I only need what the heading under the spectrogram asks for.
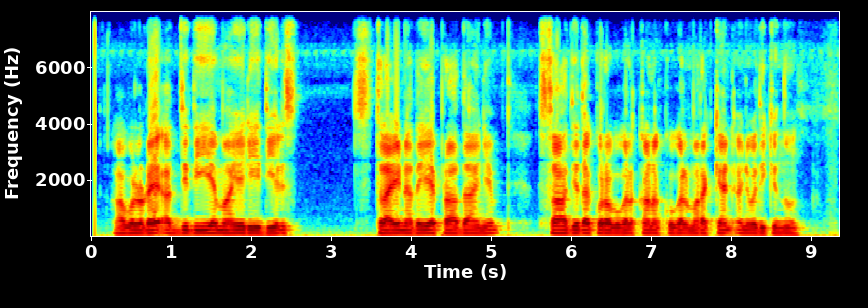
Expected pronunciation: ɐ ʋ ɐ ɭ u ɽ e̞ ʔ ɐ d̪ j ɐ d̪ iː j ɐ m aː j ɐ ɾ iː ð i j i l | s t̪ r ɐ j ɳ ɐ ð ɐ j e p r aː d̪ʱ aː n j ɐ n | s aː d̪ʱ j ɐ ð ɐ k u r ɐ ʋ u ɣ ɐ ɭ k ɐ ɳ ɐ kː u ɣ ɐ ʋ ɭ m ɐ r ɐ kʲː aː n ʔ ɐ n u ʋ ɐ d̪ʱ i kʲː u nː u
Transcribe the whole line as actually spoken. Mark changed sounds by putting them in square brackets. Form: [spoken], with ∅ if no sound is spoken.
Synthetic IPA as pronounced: ɐ ʋ ɐ ɭ u ɽ e̞ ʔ ɐ d̪ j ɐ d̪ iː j ɐ m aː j ɐ ɾ iː ð i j i l | s t̪ r ɐ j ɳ ɐ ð ɐ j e p r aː d̪ʱ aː n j ɐ [m] | s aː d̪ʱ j ɐ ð ɐ k u r ɐ ʋ u ɣ ɐ ɭ k ɐ ɳ ɐ kː u ɣ ɐ [∅] ɭ m ɐ r ɐ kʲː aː n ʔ ɐ n u ʋ ɐ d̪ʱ i kʲː u nː u

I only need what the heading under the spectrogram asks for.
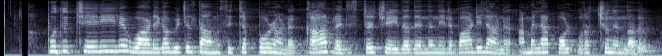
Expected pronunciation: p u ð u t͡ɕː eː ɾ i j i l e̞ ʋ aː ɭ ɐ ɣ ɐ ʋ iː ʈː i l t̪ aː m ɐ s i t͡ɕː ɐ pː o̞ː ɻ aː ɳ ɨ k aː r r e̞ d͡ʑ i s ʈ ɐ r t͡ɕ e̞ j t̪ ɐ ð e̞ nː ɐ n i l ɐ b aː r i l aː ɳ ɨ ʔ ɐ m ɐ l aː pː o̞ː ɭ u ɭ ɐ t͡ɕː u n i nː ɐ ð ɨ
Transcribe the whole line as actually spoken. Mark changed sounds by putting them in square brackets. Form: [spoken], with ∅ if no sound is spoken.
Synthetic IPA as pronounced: p u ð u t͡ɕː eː ɾ i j i l e̞ ʋ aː [ɽ] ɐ ɣ ɐ ʋ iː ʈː i l t̪ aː m ɐ s i t͡ɕː ɐ pː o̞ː ɻ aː ɳ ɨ k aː r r e̞ d͡ʑ i s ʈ ɐ r t͡ɕ e̞ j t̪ ɐ ð e̞ nː ɐ n i l ɐ b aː [ɽ] i l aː ɳ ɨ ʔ ɐ m ɐ l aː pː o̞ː ɭ u [r] ɐ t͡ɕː u n i nː ɐ ð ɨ

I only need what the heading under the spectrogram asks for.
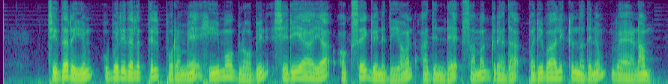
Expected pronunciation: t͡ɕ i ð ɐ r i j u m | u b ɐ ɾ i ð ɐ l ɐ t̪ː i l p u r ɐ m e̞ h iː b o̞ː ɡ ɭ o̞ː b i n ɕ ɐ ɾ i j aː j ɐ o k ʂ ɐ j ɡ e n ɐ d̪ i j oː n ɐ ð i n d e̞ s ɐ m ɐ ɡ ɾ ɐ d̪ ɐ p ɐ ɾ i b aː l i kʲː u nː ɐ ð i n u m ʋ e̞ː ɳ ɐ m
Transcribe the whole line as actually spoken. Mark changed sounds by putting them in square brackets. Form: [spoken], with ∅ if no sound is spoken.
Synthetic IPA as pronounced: t͡ɕ i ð ɐ r i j u m | u b ɐ ɾ i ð ɐ l ɐ t̪ː i l p u r ɐ m e̞ h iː [m] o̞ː ɡ ɭ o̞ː b i n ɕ ɐ ɾ i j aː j ɐ o k [s] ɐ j ɡ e n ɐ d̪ i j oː n ɐ ð i n d e̞ s ɐ m ɐ ɡ ɾ ɐ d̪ ɐ p ɐ ɾ i b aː l i kʲː u nː ɐ ð i n u m ʋ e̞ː ɳ ɐ m

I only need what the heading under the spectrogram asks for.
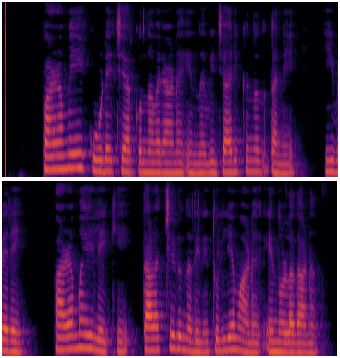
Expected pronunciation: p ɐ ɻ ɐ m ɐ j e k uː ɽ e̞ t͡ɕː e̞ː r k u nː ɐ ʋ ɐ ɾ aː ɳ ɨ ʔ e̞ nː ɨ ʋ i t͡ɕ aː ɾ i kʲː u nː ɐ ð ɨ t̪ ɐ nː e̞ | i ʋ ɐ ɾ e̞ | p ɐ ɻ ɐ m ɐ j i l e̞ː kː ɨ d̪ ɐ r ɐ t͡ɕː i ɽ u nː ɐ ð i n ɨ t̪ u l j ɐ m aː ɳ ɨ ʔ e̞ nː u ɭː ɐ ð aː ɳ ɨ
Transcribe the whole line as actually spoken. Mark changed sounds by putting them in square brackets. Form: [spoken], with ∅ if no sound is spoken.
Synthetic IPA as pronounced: p ɐ ɻ ɐ m ɐ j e k uː ɽ e̞ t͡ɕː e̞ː r k u nː ɐ ʋ ɐ ɾ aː ɳ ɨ ʔ e̞ nː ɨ ʋ i t͡ɕ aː ɾ i kʲː u nː ɐ ð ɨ t̪ ɐ nː e̞ | i ʋ ɐ ɾ e̞ | p ɐ ɻ ɐ m ɐ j i l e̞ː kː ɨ [t̪] ɐ [ɭ] ɐ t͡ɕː i ɽ u nː ɐ ð i n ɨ t̪ u l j ɐ m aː ɳ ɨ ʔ e̞ nː u ɭː ɐ ð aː ɳ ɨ

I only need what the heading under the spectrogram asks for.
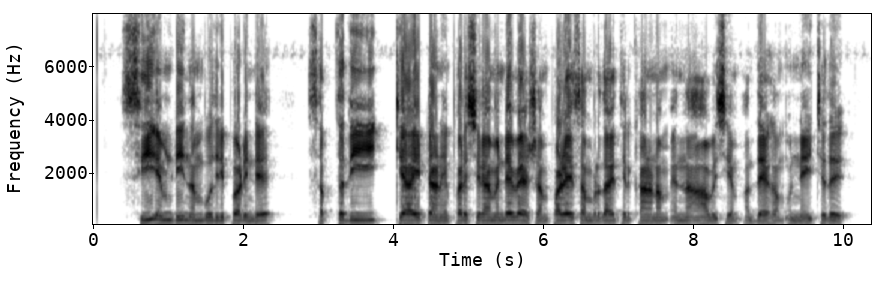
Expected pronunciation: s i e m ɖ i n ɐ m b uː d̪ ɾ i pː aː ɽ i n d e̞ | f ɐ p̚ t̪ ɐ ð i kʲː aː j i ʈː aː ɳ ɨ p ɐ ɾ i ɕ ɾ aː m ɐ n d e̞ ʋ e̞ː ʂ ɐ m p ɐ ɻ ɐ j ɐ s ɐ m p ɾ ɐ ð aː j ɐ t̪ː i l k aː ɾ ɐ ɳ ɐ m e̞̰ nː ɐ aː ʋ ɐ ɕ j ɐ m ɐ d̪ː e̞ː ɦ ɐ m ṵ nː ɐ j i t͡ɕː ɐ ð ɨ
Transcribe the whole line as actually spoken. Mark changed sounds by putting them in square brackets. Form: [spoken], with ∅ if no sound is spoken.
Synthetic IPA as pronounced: s i e m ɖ i n ɐ m b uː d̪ ɾ i pː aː ɽ i n d e̞ | [s] ɐ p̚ t̪ ɐ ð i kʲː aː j i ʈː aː ɳ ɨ p ɐ ɾ i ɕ ɾ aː m ɐ n d e̞ ʋ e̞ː ʂ ɐ m p ɐ ɻ ɐ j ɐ s ɐ m p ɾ ɐ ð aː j ɐ t̪ː i l k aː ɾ ɐ ɳ ɐ m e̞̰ nː ɐ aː ʋ ɐ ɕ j ɐ m ɐ d̪ː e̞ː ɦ ɐ m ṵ nː ɐ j i t͡ɕː ɐ ð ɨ

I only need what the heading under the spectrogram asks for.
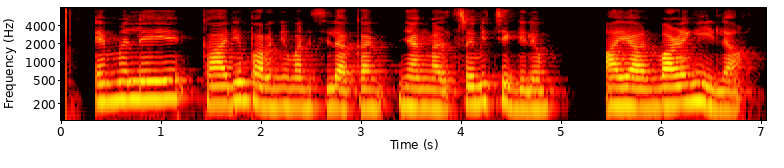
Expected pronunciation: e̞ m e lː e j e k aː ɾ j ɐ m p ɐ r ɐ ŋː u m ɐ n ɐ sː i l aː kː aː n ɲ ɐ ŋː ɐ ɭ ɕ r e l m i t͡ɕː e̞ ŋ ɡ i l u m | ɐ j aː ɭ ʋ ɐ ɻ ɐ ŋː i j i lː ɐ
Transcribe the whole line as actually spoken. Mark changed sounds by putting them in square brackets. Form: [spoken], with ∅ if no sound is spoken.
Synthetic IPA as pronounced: e̞ m e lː e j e k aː ɾ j ɐ m p ɐ r ɐ [ɲː] u m ɐ n ɐ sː i l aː kː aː n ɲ ɐ ŋː ɐ ɭ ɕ r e [∅] m i t͡ɕː e̞ ŋ ɡ i l u m | ɐ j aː ɭ ʋ ɐ ɻ ɐ ŋː i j i lː ɐ

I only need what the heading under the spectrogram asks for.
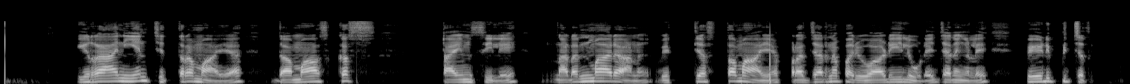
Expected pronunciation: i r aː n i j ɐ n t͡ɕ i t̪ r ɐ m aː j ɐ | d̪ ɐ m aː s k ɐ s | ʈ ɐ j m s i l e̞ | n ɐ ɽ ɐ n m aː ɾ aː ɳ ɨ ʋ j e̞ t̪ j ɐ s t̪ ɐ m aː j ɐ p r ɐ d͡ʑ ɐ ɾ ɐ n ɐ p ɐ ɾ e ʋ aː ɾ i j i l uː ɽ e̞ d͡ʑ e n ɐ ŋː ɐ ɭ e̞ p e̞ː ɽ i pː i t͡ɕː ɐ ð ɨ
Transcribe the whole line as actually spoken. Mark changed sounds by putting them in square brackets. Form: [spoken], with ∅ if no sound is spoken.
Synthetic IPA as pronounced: i r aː n i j ɐ n t͡ɕ i t̪ r ɐ m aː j ɐ | d̪ ɐ m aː s k ɐ s | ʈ ɐ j m s i l e̞ | n ɐ ɽ ɐ n m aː ɾ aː ɳ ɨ ʋ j e̞ t̪ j ɐ s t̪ ɐ m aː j ɐ p r ɐ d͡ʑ ɐ ɾ ɐ n ɐ p ɐ ɾ [i] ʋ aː [ɽ] i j i l uː ɽ e̞ d͡ʑ e n ɐ ŋː ɐ ɭ e̞ p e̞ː ɽ i pː i t͡ɕː ɐ ð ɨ

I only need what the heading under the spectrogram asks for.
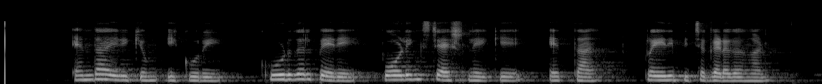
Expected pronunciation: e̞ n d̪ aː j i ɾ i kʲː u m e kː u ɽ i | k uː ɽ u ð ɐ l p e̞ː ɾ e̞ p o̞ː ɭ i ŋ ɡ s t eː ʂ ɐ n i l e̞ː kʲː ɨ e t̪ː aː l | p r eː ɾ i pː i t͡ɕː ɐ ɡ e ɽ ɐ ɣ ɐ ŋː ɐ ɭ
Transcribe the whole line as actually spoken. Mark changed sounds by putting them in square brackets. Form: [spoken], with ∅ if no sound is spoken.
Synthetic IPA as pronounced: e̞ n d̪ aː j i ɾ i kʲː u m [i] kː u [r] i | k uː ɽ u ð ɐ l p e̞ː ɾ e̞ p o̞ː ɭ i ŋ ɡ s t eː ʂ ɐ n i l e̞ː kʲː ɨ e t̪ː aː l | p r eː ɾ i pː i t͡ɕː ɐ ɡ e ɽ ɐ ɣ ɐ ŋː ɐ ɭ

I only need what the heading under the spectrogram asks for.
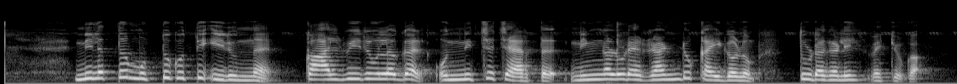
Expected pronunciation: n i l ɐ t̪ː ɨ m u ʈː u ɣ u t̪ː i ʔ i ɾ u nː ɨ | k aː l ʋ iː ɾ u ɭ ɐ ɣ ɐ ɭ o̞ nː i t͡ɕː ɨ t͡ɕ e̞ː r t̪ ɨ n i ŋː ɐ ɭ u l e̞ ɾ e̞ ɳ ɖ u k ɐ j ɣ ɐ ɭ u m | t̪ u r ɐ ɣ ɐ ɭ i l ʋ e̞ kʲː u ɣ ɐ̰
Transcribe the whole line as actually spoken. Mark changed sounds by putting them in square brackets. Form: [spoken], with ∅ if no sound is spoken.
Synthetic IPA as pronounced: n i l ɐ t̪ː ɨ m u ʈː u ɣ u t̪ː i ʔ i ɾ u nː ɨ | k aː l ʋ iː ɾ u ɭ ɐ ɣ ɐ ɭ o̞ nː i t͡ɕː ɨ t͡ɕ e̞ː r t̪ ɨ n i ŋː ɐ ɭ u [ɽ] e̞ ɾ e̞ ɳ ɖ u k ɐ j ɣ ɐ ɭ u m | t̪ u [ɽ] ɐ ɣ ɐ ɭ i l ʋ e̞ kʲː u ɣ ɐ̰

